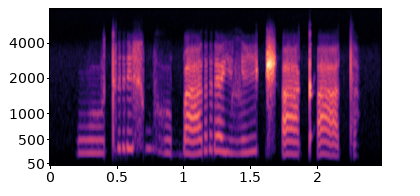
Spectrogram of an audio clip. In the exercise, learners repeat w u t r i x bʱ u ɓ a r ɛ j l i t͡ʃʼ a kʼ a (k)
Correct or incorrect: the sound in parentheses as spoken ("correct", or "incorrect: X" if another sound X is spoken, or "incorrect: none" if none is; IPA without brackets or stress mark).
incorrect: t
